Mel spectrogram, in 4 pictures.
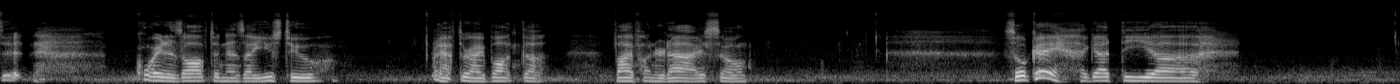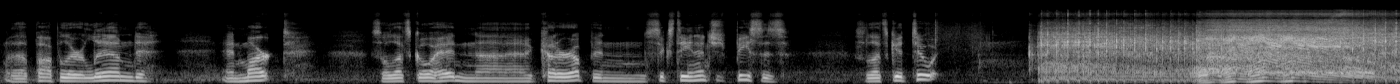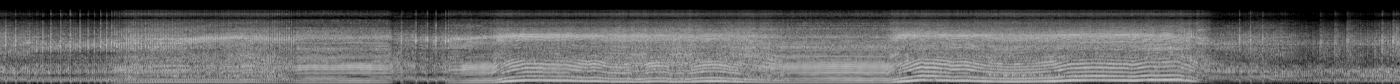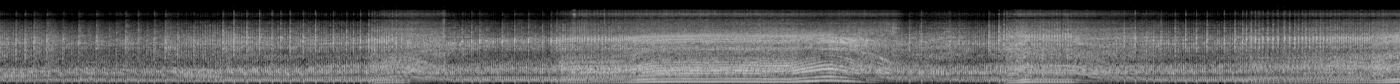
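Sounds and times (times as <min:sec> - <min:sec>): chainsaw cutting log: 0:24.3 - 0:56.0.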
